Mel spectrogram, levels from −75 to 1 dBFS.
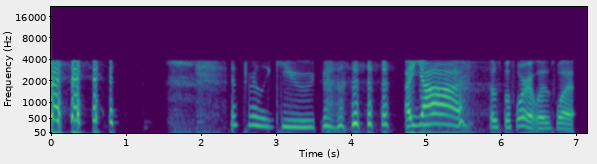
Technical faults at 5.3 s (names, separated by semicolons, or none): Bluetooth CVSD headset codec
